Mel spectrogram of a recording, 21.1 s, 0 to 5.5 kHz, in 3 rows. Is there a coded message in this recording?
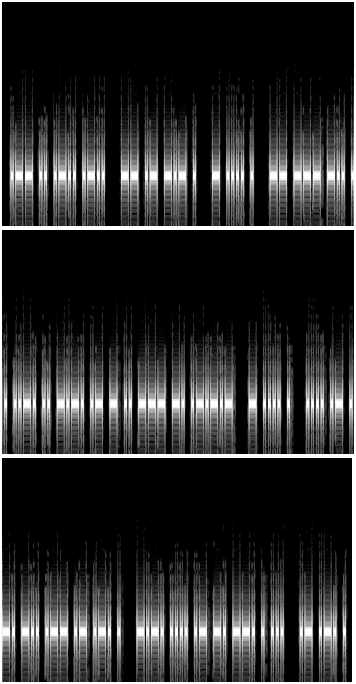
Yes: Morse code from 0.2 to 20.9 s, heard as a keyed tone, about 25 wpm, 600 Hz. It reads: WILL MAKE THE MODIFICATION. THE HARDWARE CHANGES ARE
